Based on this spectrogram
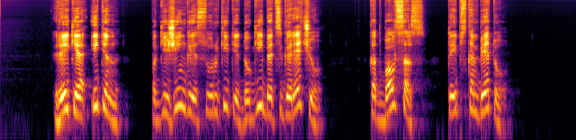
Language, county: Lithuanian, Kaunas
